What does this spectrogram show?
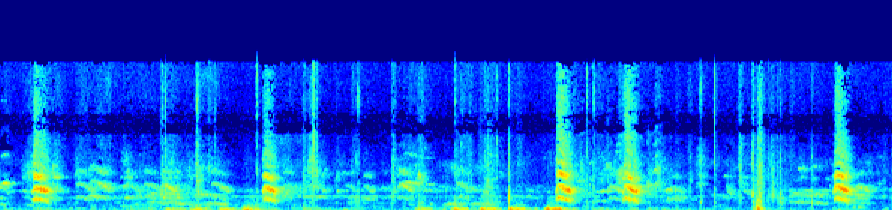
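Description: A bird calling repeatedly, short loud calls at uneven intervals, with a low pulsing sound in stretches and a single sharp click about ten seconds in.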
